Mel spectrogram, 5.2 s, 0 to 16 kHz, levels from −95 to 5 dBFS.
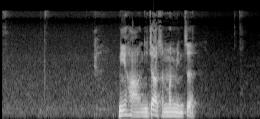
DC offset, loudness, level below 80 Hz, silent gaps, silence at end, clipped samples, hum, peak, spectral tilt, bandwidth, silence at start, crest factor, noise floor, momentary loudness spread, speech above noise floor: under 0.1%; -14 LUFS; -52 dBFS; none; 1.3 s; under 0.1%; none; 0 dBFS; -6 dB/octave; 11.5 kHz; 1.9 s; 18 dB; -60 dBFS; 23 LU; 48 dB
